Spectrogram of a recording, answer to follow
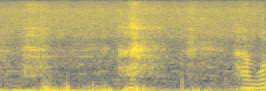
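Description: A tired runner's short, breathy exhalations, a few huffs of breath and laughter, over a low rumble of wind on the microphone; a word of speech starts near the end.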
